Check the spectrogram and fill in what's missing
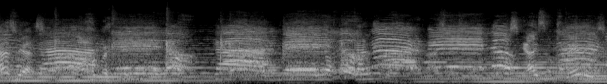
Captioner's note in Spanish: Todos corean; Continúan coreando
